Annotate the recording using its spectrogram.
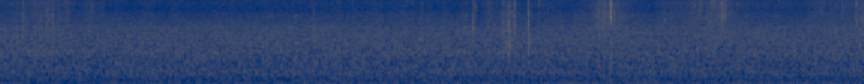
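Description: Moss and roots rip and crackle as they are pulled from the ground.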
